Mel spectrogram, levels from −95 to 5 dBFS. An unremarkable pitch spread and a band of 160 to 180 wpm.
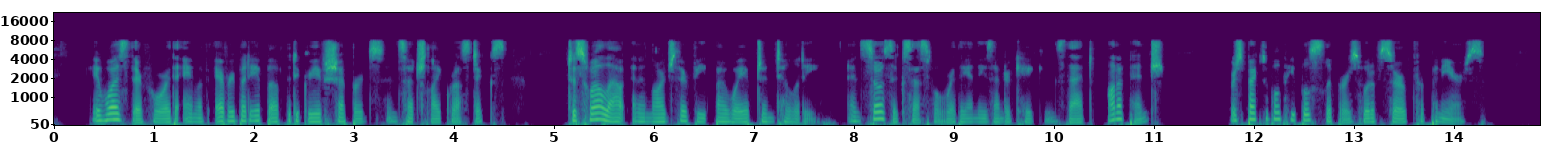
No: average, 4.8 semitones; average, 190 wpm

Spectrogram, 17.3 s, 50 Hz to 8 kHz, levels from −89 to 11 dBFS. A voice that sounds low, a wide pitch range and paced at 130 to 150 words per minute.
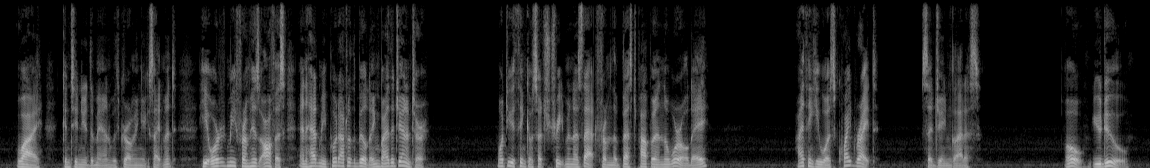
No: low, 130 Hz; wide, 6.6 semitones; average, 185 wpm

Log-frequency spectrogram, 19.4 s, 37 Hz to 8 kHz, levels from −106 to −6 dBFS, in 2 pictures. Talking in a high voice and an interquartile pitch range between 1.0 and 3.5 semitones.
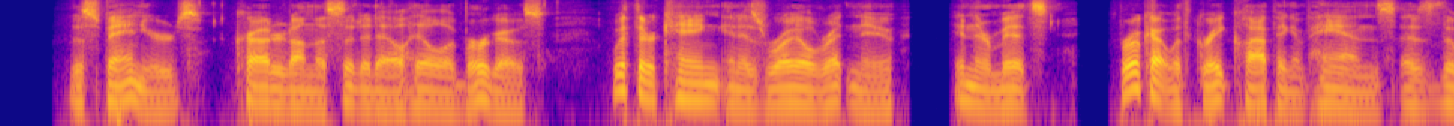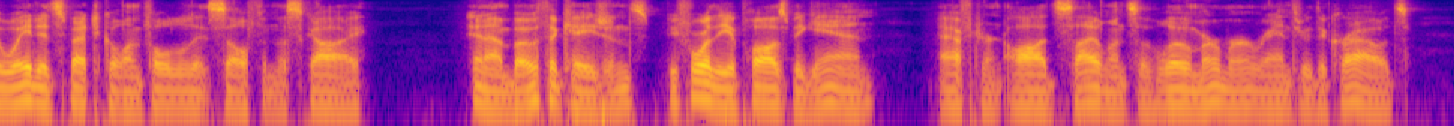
No: very low, 85 Hz; average, 3.0 semitones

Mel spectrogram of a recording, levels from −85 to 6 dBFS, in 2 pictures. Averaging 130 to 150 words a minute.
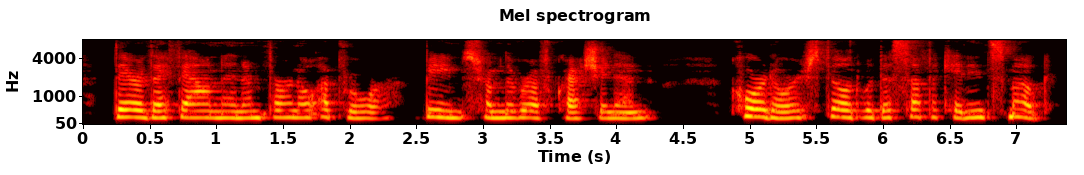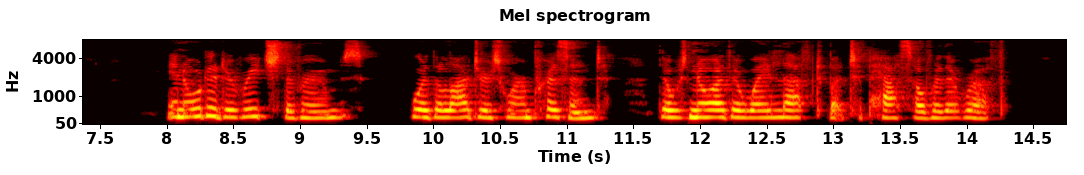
No: average, 165 wpm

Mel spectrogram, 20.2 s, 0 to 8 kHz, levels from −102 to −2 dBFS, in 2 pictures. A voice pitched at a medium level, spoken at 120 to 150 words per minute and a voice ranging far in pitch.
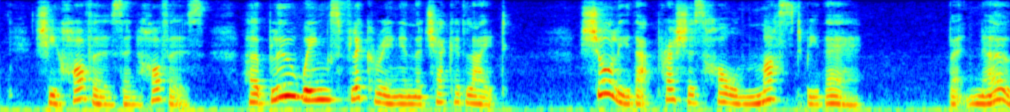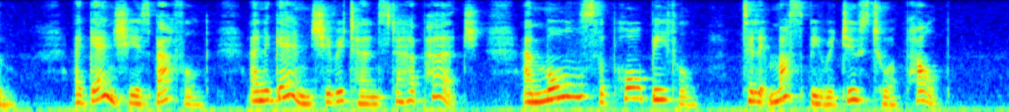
Yes: medium, 180 Hz; slow, 135 wpm; wide, 7.9 semitones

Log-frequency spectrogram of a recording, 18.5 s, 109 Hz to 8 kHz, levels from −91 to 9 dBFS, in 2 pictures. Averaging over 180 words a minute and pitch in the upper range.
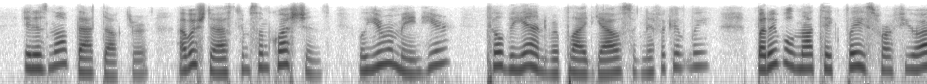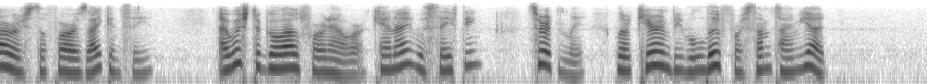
Yes: average, 190 wpm; high, 230 Hz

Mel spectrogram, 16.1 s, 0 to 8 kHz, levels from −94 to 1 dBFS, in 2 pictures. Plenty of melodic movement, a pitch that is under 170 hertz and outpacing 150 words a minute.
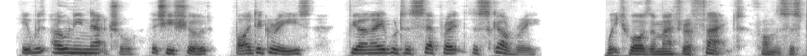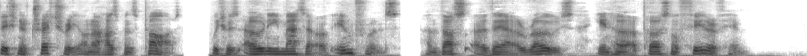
Yes: wide, 5.7 semitones; low, 135 Hz; average, 170 wpm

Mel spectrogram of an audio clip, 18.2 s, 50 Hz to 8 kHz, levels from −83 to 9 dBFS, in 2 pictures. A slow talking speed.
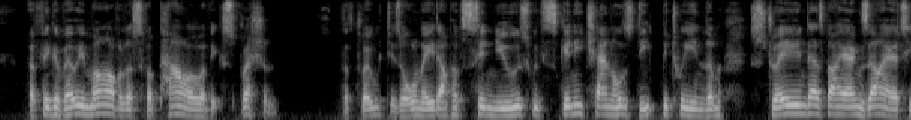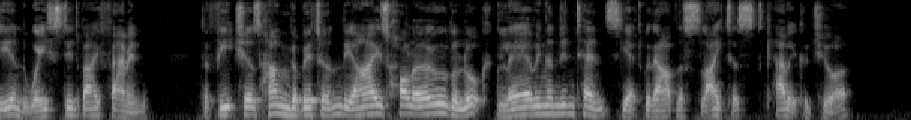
No: average, 155 wpm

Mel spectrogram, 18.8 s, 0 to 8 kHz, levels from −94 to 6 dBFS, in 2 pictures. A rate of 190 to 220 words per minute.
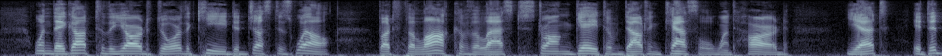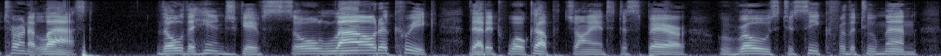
No: average, 170 wpm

